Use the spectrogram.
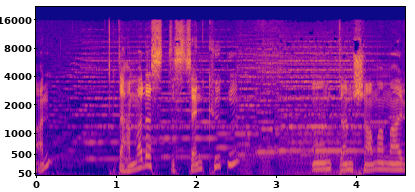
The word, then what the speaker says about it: Zenetküken: Da haben wir das Zend-Küken. Und dann schauen wir mal, wie das ausguckt. Zend-Küken, habe ich mich vertippt? Zend-Küken heißt es. Okay, ich habe es jetzt die ganze Zeit falsch gesagt.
